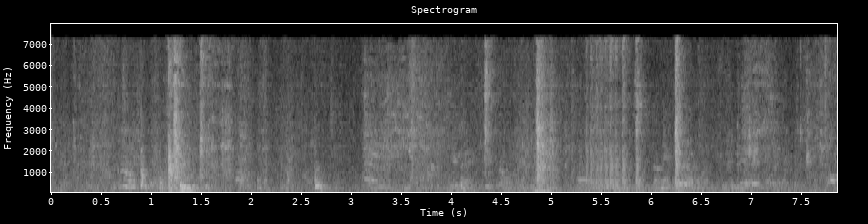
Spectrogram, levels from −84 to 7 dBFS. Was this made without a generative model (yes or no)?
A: no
